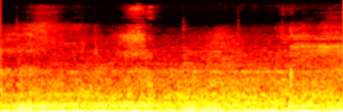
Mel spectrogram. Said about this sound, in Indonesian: ini macet dan mulai sodok-sodokan di jalan tol Tomang saudara-saudara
